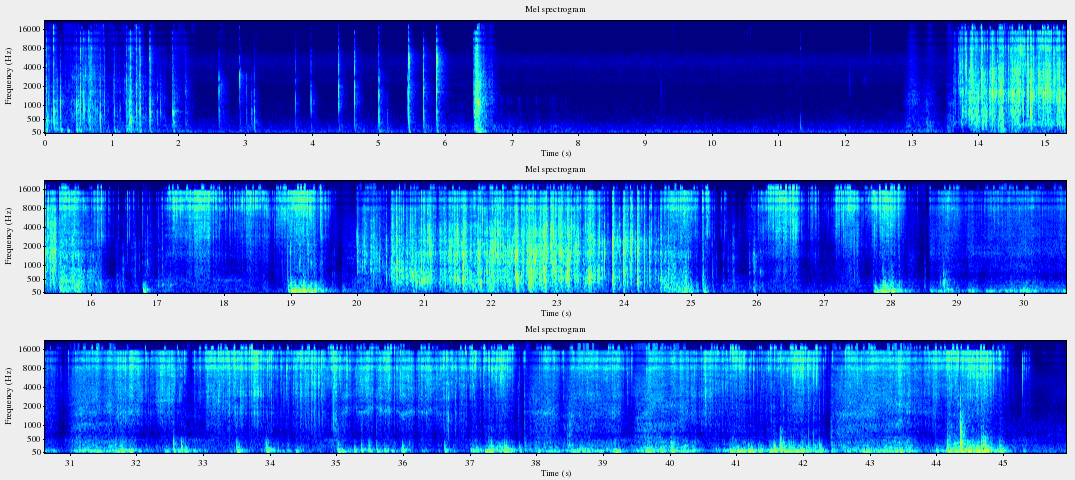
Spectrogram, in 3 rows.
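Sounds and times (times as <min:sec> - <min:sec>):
hard candies rattling: 0:00.0 - 0:01.8, 0:13.6 - 0:42.8, 0:43.6 - 0:45.4
packaging crinkling: 0:00.0 - 0:01.9, 0:13.6 - 0:18.6, 0:20.0 - 0:27.8.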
